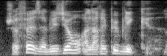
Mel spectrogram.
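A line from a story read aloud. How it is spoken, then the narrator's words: Firmer than usual. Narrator (French): répondit Cévola d'une voix plus ferme que d'ordinaire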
